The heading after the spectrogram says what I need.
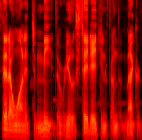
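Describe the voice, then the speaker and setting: A streamer voicing a male robot character in a streamed tabletop game, using a robot voice filter and a flat, deadpan delivery. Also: a bass voice, a little fast, vocal fry, clear, resonant tone, pitched below the performer's own voice, heavily acted. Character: deep gravelly male robot adventurer.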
